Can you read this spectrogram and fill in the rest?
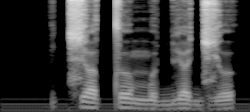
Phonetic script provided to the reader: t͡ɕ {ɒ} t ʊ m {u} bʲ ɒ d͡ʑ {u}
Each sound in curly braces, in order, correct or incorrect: incorrect: ʌ, incorrect: ʊ, incorrect: ʊ

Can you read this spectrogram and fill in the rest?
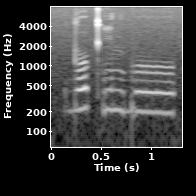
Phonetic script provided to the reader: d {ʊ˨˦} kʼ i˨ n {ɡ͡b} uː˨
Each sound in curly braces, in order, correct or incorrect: correct, correct

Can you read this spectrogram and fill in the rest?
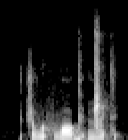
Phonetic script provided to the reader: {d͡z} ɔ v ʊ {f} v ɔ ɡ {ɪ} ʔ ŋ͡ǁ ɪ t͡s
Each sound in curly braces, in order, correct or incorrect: incorrect: t͡ʃ, correct, correct

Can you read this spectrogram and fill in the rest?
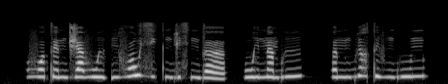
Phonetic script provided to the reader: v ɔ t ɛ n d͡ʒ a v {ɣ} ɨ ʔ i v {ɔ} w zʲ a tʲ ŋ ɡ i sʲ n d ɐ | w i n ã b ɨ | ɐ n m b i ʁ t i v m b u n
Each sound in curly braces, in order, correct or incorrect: incorrect: w, correct

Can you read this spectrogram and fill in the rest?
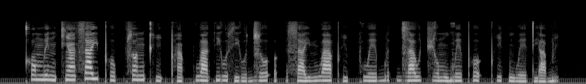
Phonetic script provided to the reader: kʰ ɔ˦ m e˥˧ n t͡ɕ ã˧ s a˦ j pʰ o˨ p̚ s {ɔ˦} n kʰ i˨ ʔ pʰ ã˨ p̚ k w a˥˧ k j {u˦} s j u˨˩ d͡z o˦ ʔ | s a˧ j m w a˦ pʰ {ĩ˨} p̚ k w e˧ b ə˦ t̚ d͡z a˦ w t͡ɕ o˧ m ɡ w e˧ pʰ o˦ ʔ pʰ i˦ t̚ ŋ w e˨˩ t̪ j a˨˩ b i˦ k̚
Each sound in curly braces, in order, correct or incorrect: correct, correct, incorrect: i˨

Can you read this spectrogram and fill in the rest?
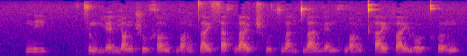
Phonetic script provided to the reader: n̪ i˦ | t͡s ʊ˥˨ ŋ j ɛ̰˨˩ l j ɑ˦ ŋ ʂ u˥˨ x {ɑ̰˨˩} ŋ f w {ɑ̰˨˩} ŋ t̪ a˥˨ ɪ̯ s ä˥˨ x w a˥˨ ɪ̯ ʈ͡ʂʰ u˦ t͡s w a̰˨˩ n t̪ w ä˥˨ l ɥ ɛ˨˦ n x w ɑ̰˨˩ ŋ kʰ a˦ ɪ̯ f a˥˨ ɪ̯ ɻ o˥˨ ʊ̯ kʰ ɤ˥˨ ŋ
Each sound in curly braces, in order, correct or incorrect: incorrect: ɑ˨˦, correct

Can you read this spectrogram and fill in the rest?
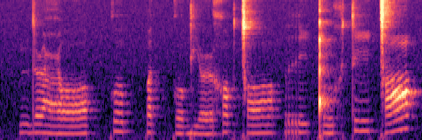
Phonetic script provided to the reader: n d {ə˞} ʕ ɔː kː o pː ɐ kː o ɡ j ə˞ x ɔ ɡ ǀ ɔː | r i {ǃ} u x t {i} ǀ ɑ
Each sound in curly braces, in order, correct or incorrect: correct, correct, incorrect: iː

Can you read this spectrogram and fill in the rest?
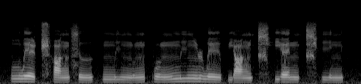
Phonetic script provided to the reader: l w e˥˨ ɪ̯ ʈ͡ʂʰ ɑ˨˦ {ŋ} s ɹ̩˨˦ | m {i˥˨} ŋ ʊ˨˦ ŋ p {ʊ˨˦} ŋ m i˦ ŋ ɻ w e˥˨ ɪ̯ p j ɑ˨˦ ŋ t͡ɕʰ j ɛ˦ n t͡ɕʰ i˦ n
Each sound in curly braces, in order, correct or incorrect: correct, incorrect: i˨˩, correct

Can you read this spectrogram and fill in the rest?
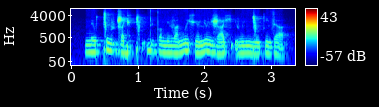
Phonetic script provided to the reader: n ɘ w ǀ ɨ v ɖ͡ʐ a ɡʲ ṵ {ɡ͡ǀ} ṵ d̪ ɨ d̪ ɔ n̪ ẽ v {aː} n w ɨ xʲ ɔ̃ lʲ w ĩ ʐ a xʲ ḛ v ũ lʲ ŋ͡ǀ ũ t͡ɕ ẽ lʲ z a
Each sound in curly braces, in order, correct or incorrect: incorrect: ǀʰ, incorrect: a

